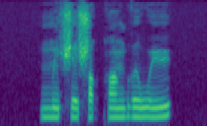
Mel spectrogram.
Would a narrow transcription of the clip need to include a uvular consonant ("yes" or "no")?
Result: yes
